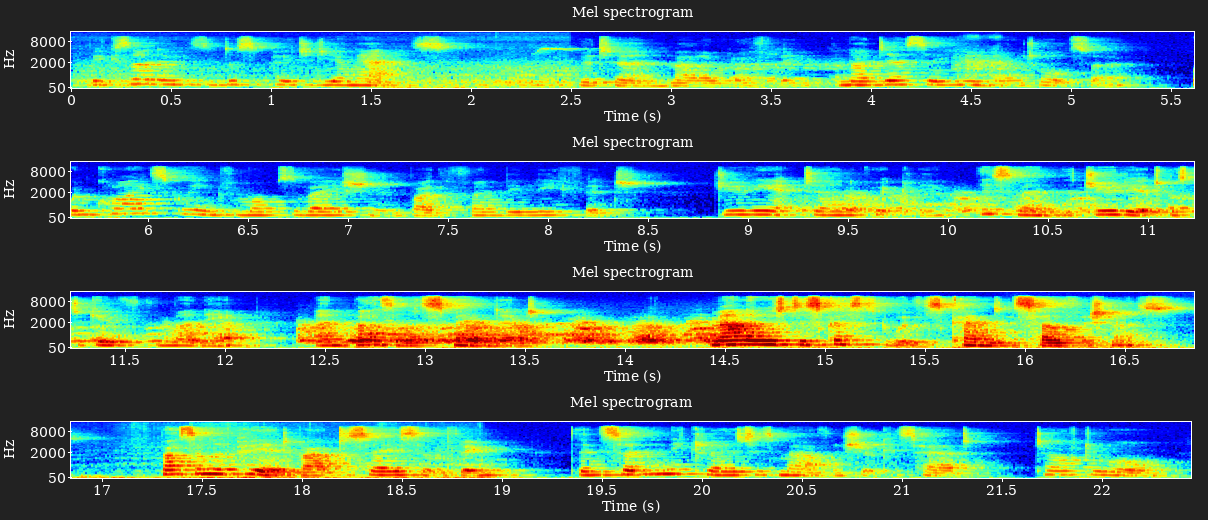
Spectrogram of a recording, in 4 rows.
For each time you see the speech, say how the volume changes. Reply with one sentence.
You can hear the speech from 0.1 to 13.6 s, getting louder; and from 14.3 to 22.4 s, getting quieter.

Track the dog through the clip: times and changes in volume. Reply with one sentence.
You can hear the dog from 9.2 to 14.7 s, getting louder.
